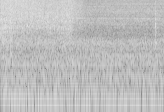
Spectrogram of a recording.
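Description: A steady low mechanical hum, with a hiss over it for about the first second.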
